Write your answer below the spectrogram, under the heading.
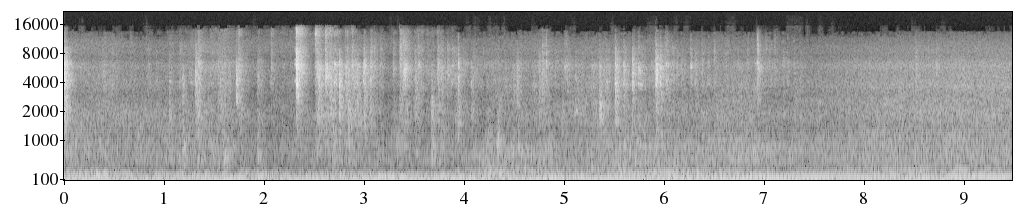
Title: Engine Misfire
